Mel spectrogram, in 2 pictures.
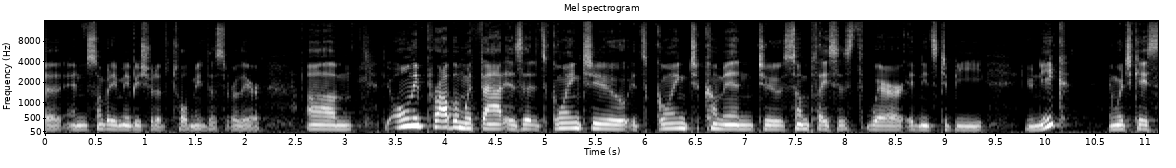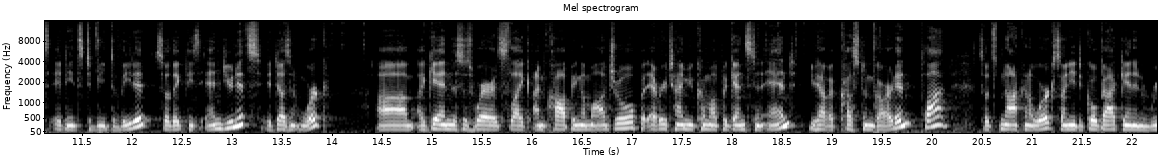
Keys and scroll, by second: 11.6 BackSpace, 19.3 BackSpace, 20.2 space.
